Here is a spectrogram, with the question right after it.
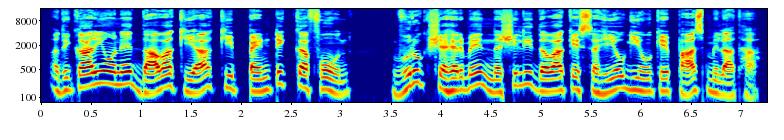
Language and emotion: Hindi, neutral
